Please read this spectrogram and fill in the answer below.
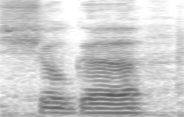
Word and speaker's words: sugar: Sugar, you get the SH sound, but it's spelled SU.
